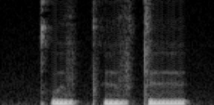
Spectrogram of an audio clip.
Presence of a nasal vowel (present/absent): absent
